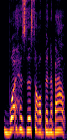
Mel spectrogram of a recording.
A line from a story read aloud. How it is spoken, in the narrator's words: He stammered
